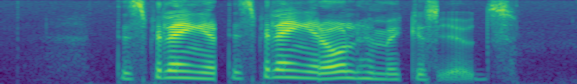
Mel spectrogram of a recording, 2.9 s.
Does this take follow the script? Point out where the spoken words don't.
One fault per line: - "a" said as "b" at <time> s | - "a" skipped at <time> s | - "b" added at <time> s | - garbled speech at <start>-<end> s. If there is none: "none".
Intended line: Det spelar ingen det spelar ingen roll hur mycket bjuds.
none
